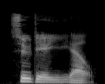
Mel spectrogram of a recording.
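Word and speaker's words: Sideræl: Sidereal, the last portion of her name, which is pronounced Sudiel, offers 2 interpretations.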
